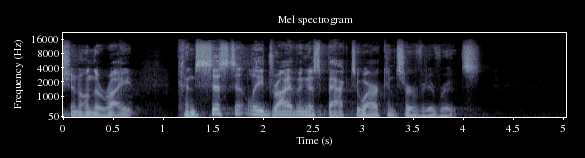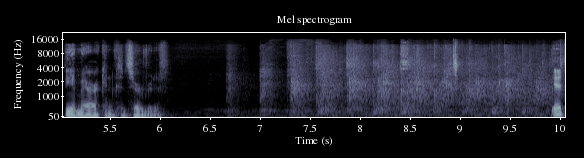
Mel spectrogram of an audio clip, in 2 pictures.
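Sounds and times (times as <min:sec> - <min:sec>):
audience applause: 0:07.3 - 0:10.0.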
